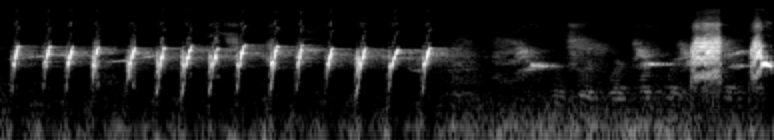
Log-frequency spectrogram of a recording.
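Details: Greater green leafbird singing in full jamtrok style, bringing out its learned song fill: a fast run of about thirteen sharp, downward-sweeping notes for three seconds, then scattered varied whistles and a louder buzzy burst.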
